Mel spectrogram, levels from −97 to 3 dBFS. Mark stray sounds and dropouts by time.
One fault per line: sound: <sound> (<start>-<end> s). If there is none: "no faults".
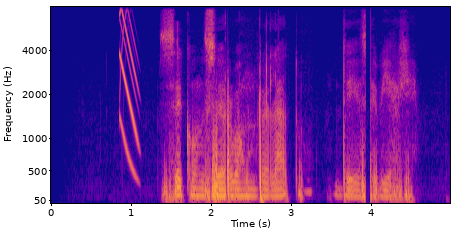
sound: chirp (0.9-1.1 s)
sound: dropout (3.9-4.0 s)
